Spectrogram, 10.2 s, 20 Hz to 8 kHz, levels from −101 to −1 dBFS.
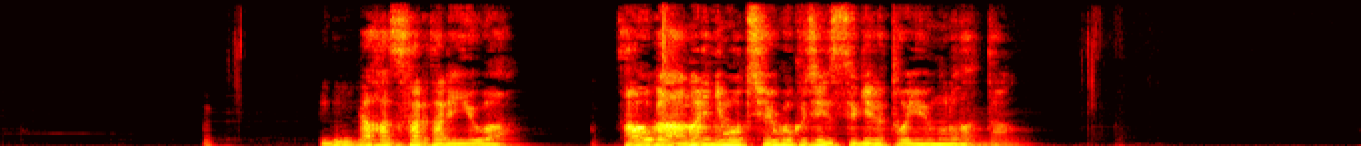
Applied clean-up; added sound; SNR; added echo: neural mask model DeepFilterNet 3.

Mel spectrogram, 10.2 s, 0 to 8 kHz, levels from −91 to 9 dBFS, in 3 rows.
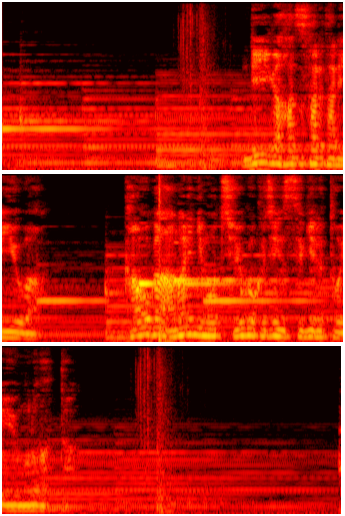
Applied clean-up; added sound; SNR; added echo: none; Slam; 20 dB; reverberation time 0.2 s.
